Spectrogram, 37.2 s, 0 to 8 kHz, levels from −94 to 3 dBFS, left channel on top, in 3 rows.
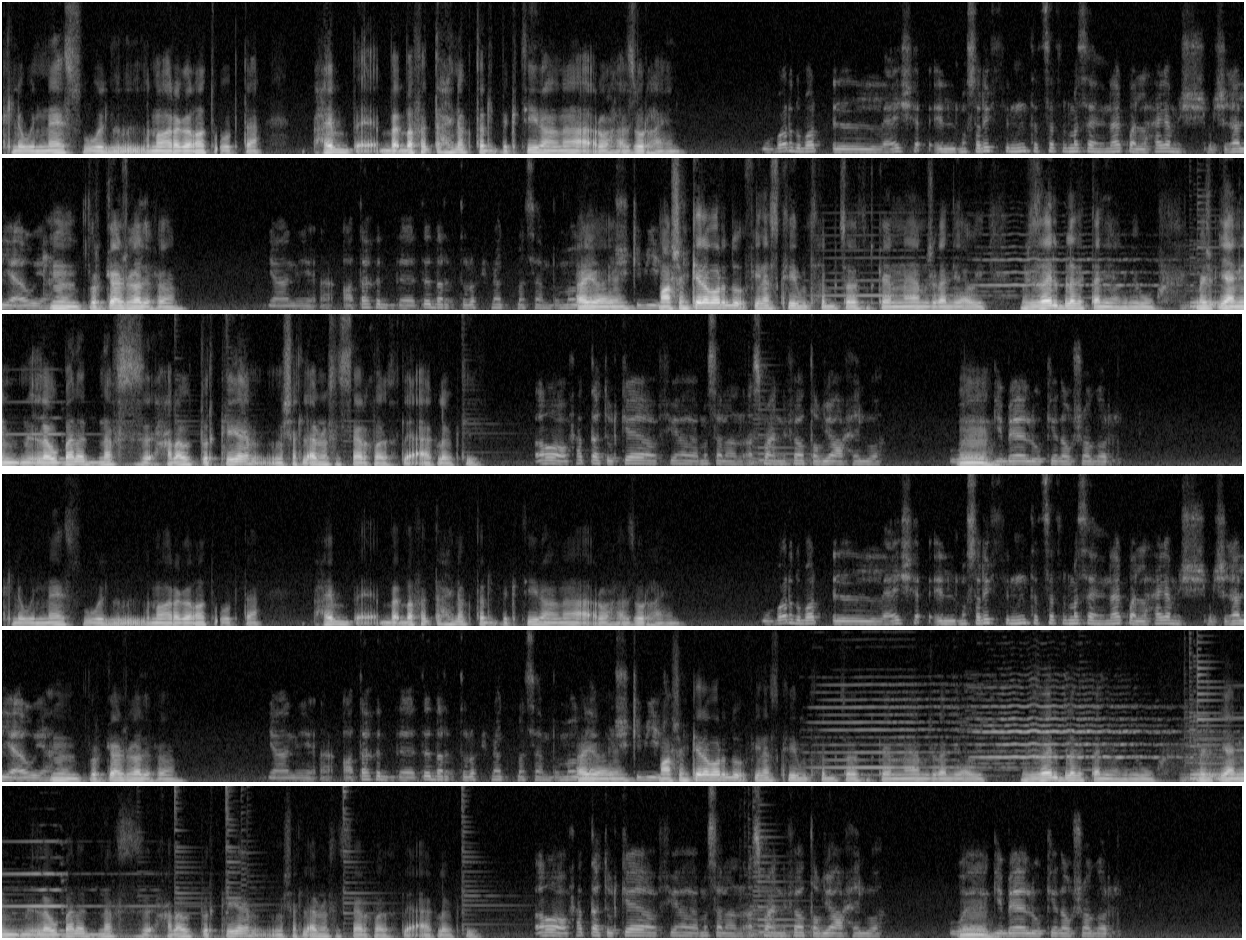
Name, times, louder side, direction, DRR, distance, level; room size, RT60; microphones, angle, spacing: voice 1, 0.0-2.6 3.1-6.8 12.9-14.2 18.2-18.7 19.0-22.3 22.6-29.6 34.4-34.8, left 6 dB, 90° left, 0.5 m, -23 dB
voice 2, 7.6-13.0 15.1-19.0 30.2-33.6 34.3-36.0, equal, 5° right, 1.2 m, -36 dB
sound 1, 20.4-26.4, right 7 dB, 75° right, 3.0 m, -43 dB
sound 2, 22.8-29.1 29.4-29.8 32.2-33.2, right 1 dB, 45° right, 5.9 m, -45 dB
head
